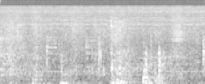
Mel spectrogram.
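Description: A few faint footsteps walking away.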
